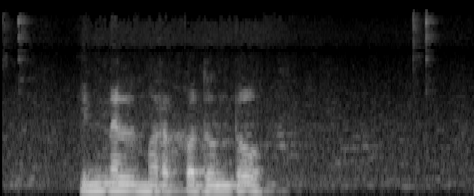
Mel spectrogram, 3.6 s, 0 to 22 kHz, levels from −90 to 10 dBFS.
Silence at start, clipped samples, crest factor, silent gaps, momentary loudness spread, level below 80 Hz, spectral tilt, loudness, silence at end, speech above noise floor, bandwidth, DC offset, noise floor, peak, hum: 0.6 s; under 0.1%; 18 dB; none; 6 LU; -60 dBFS; -9 dB/octave; -20 LUFS; 1.5 s; 36 dB; 15.5 kHz; under 0.1%; -54 dBFS; -4 dBFS; none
